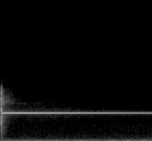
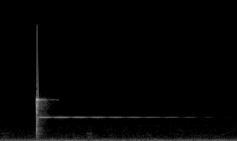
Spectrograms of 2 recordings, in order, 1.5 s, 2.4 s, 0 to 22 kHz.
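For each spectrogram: First: genuine 90% silver coin. Second: genuine .999 pure silver coin.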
